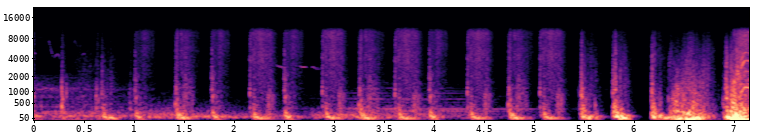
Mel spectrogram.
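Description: A large creature's feet patter quickly and evenly as it runs.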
